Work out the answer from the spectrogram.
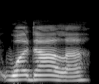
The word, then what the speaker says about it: Wadala: Wadala.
